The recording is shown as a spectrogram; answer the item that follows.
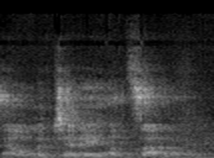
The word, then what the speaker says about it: El Machete Alzado: When he was there, his first film project became it was a film called The Raised Machete, and you say it like this, El Machete Alzado, which is a beautiful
